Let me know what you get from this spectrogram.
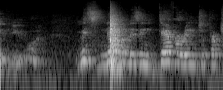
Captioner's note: none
